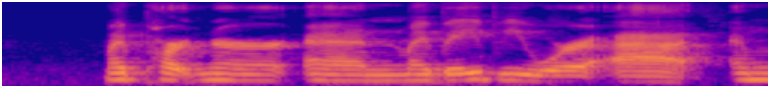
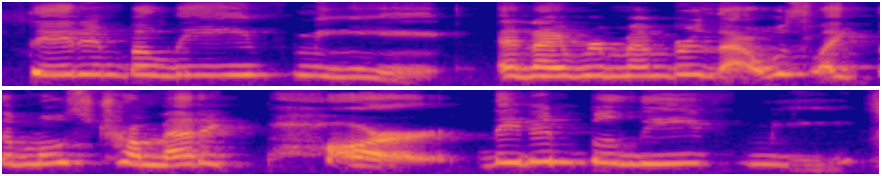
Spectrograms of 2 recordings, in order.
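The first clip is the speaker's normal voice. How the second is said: tearful; 6 semitones higher than usual. Real, not acted. Mother recalling not being believed, high and tearful. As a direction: hold back tears.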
